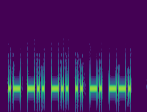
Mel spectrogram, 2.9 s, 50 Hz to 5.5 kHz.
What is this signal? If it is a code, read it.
Morse code, heard as a keyed tone, about 25 wpm, 600 Hz. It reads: ADDING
